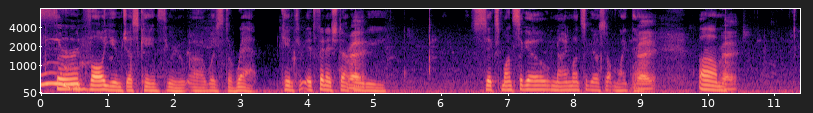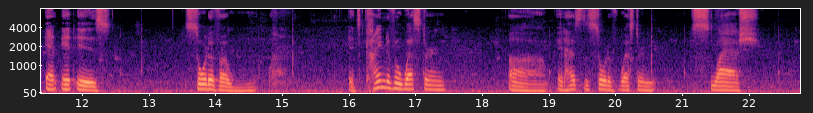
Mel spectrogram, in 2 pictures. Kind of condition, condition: fault, sounds in the background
